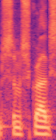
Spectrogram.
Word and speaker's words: Scruggs: Show me some Scruggs style.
